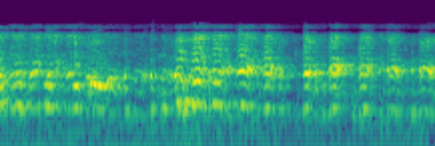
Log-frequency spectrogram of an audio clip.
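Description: Two babies laughing together in long runs of giggles and belly laughs, with a short break about three seconds in.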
